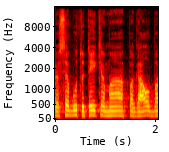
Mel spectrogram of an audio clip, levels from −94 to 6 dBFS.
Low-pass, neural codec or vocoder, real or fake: 14.4 kHz; none; real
